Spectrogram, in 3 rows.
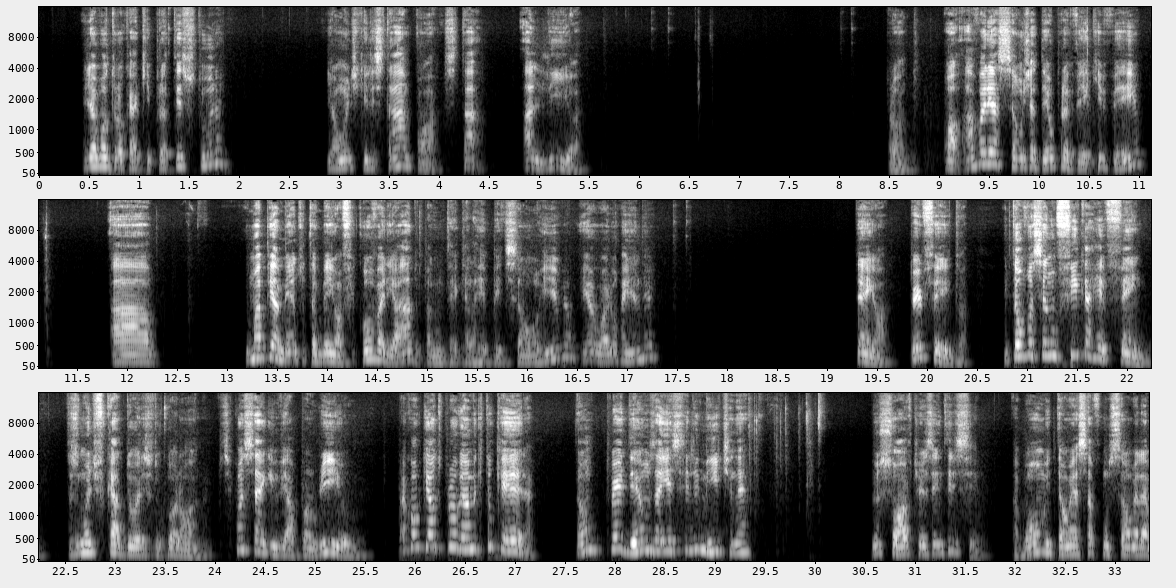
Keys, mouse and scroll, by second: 1.2 click, 2.1-2.9 scroll down 4, 3.2 scroll up 2, 3.8 right click, 4.7 middle click, 5.1 middle click, 6.1 click, 6.6 g, 8.0 click, 8.5-9.0 scroll up 2, 9.2 middle click, 9.8 scroll up 1, 10.5 shift+middle click, 11.3 shift+scroll up 2, 12.0 shift+middle click, 13.4-14.8 shift+middle drag, 16.8 click, 17.4 click, 19.3-21.2 middle drag, 22.1-24.7 middle drag, 25.6-27.0 middle drag, 29.3 click, 29.9 Delete, 31.3 click, 32.2 click.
